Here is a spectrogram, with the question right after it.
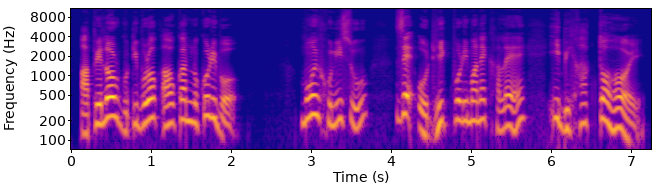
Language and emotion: Assamese, fearful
